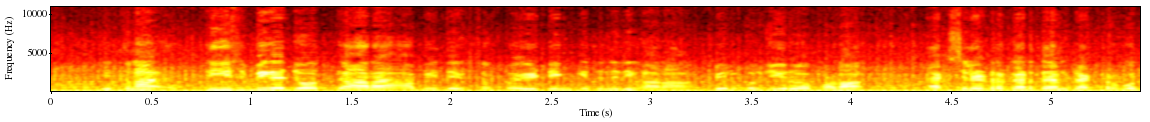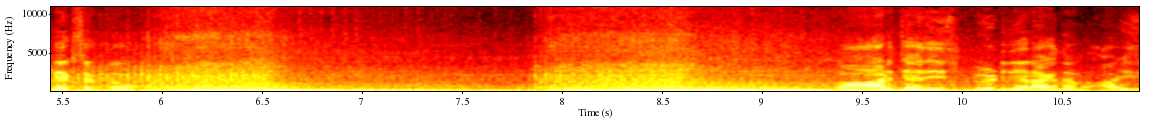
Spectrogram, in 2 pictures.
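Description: A 36 hp John Deere 3036EN compact tractor's diesel engine runs steadily at idle, with voices in the background. About six seconds in, a louder low rumble with hiss takes over for most of the rest.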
